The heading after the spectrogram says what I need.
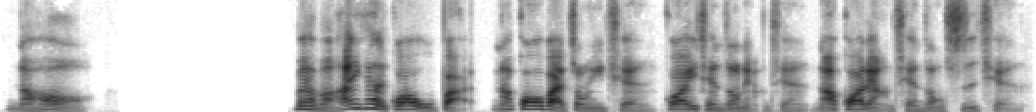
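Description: A woman with a Taiwanese Mandarin accent, chatting casually as a podcast host and telling things in an animated, colloquial way. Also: mid-range voice, moderate pace, no echo, clean studio sound. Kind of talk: casual chat.

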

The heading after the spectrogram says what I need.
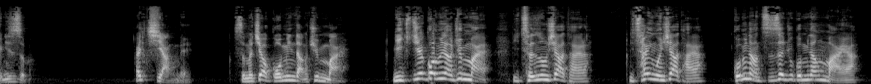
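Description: A man whose voice is a little high and a bit bright hosts a political talk show in a Taiwanese Mandarin accent. He vents in heated, indignant commentary, throwing out rhetorical questions and insults.

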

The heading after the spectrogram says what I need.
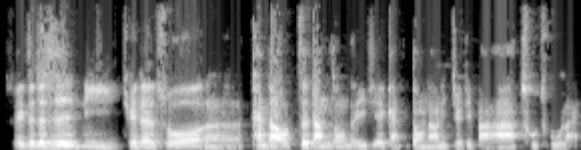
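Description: A man's voice: lowish voice, a little fast, fairly bright tone, highs cut off. A man hosting a podcast interview who listens attentively, putting in frequent short affirmations and then asking follow-up questions. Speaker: podcast host.

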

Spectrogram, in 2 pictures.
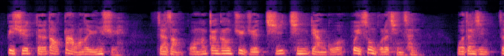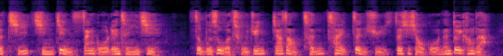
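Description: A man's voice: medium pitch, fairly quick, slight background noise, lightly acted. A man voicing a worried ancient officer urgently warning his commander. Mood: urgent pleading. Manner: urgent, pleading. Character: anxious loyal male officer advising caution.

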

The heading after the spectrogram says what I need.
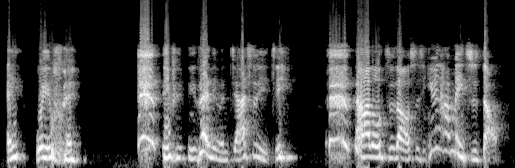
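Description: A woman with a Taiwanese Mandarin accent hosting a podcast, telling a funny anecdote in a lively, giggly way. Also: high voice, fast, slightly rough. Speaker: podcast host. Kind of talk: casual podcast chat.

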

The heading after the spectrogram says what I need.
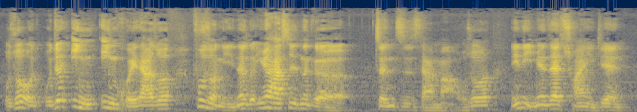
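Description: A man's voice: mid-range voice, expressive, a little fast. A man telling a work anecdote in casual podcast chat, acting out what each person said. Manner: storytelling, acts out quoted dialogue.

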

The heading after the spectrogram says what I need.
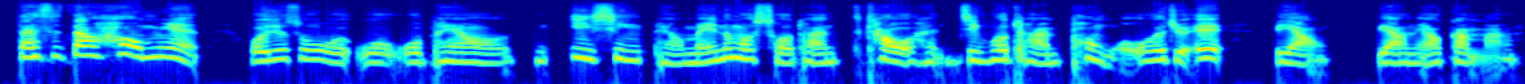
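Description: A woman telling a story as a podcast guest, animated and full of restarts. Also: mid-range voice, no room sound, studio quality. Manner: animated, acts out quoted dialogue, frequent restarts.

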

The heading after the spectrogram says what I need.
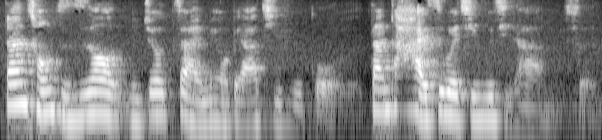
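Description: A middle-aged woman co-hosts a casual podcast, talking at a brisk, rapid clip. Her voice sits on the lower side for a woman. She jumps in to finish sentences and wrap up each point. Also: lively intonation, a little mellow. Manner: chimes in and sums up, finishing the other speaker's sentences. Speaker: podcast co-host, parent.

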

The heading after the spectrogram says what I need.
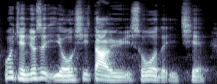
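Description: A young man with a Taiwanese Mandarin accent, co-hosting a casual podcast chat, animated and playfully acting out stories with sound effects. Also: mid-range voice, quick pace, vocal fry. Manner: animated, acts out childhood tantrums with sound effects. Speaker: podcast co-host.

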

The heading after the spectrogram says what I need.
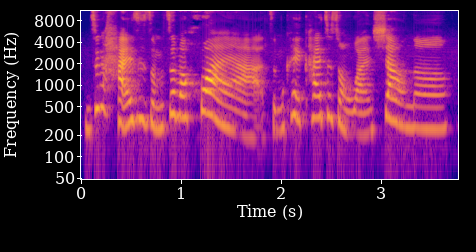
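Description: A woman's voice: sits high, lively intonation, brisk, pushed and bright, voice pushed up, full character voice. A woman voicing a grown male farmer in a children's story, scolding a boy.

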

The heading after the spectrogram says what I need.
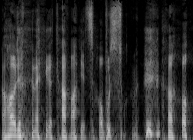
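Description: A man hosting a podcast, telling a story in casual chat, animated and breaking into loud indignant bursts. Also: mid-range voice, brisk, no room sound, clean studio sound. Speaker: podcast host.

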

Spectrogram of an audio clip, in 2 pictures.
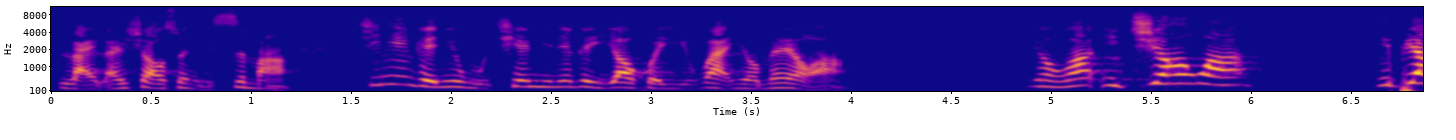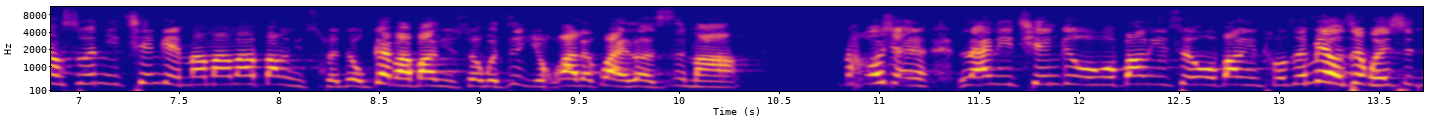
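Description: A woman's voice: on the high side, bright, forceful tone. A middle-aged woman preacher delivering an emphatic sermon, repeating phrases in rhythmic lists.

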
